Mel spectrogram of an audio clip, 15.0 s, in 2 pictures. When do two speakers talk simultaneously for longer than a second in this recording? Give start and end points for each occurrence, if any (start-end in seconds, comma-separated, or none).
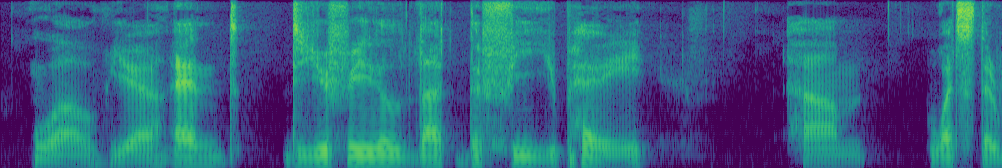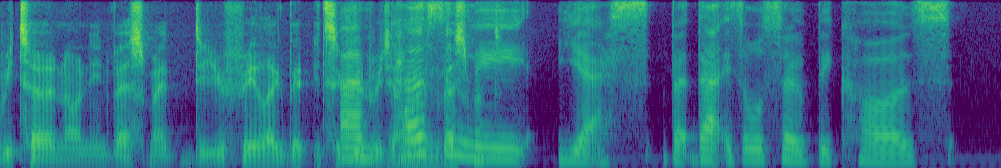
10.1-11.3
